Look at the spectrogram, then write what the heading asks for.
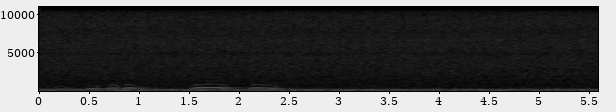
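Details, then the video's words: Great horned owl calling in eucalyptus trees at Sherman Island, California, heard from a window: several low, muffled hoots in a quick rhythmic run, then silence apart from a constant low hum and rumble. "Great Horned Owl hooting at Sherman Island."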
